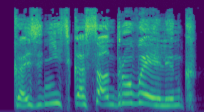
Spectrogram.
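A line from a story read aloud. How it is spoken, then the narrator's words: Thin strangled desperate yell. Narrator (Russian): пытаясь лишь спастись, кардинал тонко, как-то задушенно заорал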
